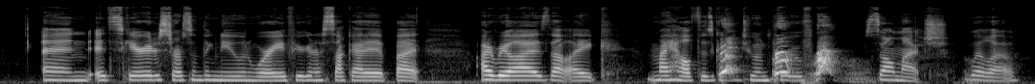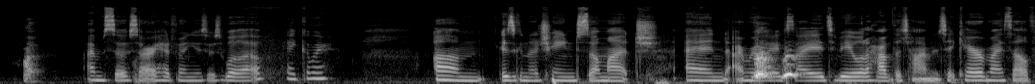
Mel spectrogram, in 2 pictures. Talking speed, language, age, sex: 180 wpm, English, 20-39, female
